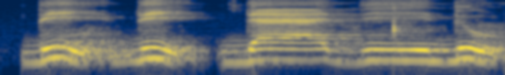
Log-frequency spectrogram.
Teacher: Ujung lidah letak belakang gigi atas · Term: dal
